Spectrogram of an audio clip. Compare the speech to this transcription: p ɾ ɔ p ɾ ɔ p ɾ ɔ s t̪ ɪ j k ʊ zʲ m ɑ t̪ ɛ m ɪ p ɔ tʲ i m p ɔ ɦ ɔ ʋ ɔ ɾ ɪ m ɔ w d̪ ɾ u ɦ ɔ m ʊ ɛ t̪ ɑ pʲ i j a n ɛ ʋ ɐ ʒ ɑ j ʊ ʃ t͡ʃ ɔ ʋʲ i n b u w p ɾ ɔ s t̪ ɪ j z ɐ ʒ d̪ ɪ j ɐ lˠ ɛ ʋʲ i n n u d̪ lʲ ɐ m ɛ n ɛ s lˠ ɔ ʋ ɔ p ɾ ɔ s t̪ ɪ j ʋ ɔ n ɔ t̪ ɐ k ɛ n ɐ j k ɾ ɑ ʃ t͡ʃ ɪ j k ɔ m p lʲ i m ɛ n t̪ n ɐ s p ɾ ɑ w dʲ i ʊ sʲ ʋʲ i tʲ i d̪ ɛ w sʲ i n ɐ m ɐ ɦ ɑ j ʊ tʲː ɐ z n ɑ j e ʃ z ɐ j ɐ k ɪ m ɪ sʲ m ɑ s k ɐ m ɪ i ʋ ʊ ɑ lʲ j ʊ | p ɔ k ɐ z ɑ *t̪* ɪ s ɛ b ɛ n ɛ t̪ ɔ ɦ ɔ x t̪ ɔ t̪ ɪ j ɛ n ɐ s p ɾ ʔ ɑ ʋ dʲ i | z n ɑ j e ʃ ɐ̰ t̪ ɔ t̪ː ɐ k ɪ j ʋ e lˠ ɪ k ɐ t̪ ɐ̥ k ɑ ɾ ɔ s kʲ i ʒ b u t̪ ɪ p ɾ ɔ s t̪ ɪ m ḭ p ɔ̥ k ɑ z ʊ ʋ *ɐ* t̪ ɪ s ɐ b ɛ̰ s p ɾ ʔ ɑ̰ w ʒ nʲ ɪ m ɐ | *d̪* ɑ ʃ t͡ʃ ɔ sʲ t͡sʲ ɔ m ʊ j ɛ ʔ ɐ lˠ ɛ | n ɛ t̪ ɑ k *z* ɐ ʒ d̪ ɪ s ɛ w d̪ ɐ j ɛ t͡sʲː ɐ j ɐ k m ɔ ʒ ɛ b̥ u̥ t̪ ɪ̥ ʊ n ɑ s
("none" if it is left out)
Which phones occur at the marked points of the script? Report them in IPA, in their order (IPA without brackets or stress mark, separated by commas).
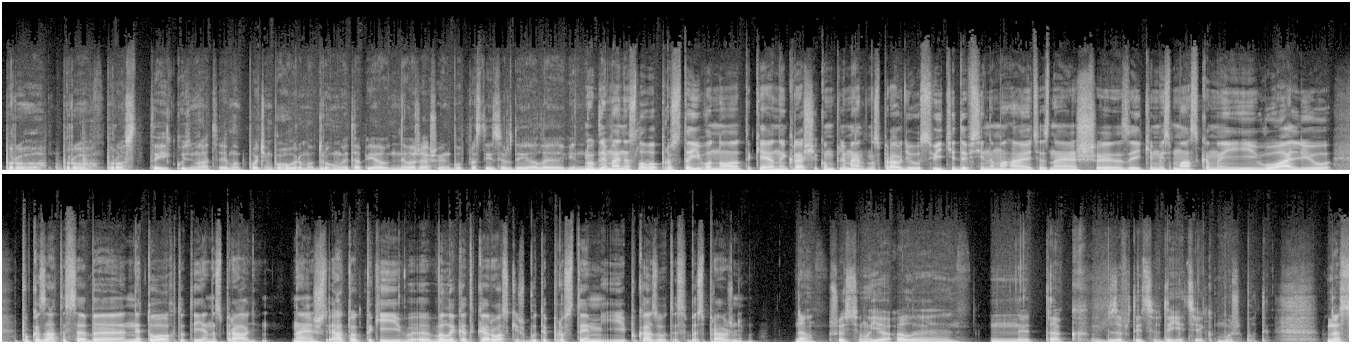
t̪, ɐ, d̪, z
